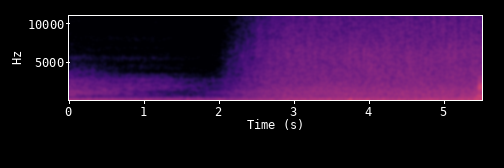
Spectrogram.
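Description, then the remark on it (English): Heavy rain pours down in a steady, dense hiss that swells after a quieter low rumble at the start, then stays loud and unbroken with no voices. “Rain upon rain upon rain.”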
